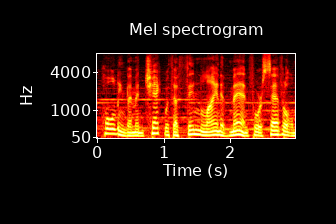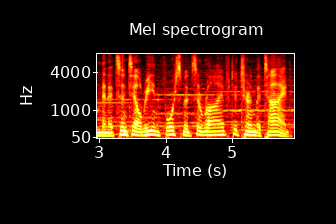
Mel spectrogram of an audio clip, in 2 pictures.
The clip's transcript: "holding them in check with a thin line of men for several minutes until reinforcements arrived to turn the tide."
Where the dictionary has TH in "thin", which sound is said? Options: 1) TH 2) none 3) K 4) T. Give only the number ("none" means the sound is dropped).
1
